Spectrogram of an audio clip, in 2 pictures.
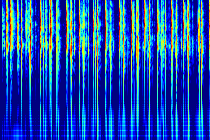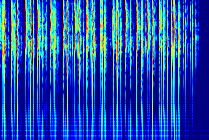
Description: CAN SPRAY PAINT

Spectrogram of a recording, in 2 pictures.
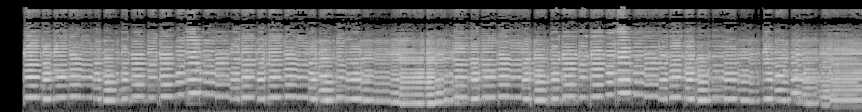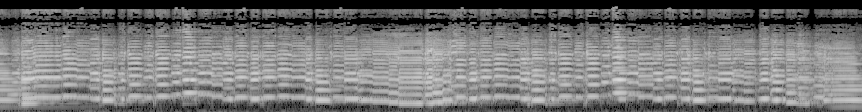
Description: Fiddle Version

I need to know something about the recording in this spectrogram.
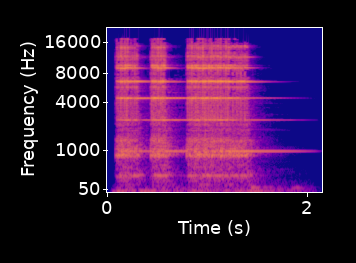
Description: DOOR BELL

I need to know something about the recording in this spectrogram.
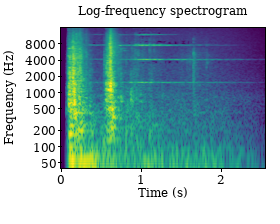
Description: DOOR WOOD

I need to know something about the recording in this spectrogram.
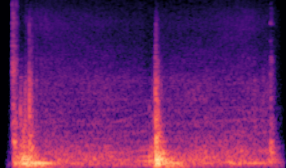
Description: Auto Windshield Wipers Compact Interior Single

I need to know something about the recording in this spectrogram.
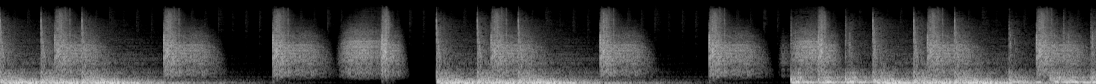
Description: Drums Before the Storm

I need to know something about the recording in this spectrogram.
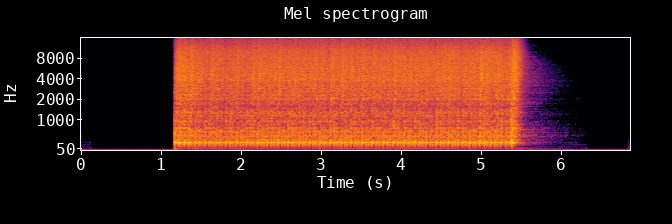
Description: Military Snare Drum Roll

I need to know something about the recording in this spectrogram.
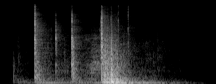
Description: DOOR GLASS

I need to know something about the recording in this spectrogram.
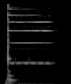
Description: BELL DESK

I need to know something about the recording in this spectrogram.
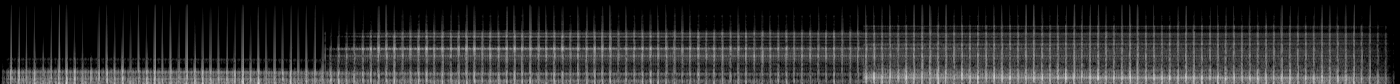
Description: Radio Transmission Hydro Hover Radio Transmission

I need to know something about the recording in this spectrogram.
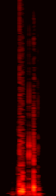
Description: CONTAINER PLASTIC

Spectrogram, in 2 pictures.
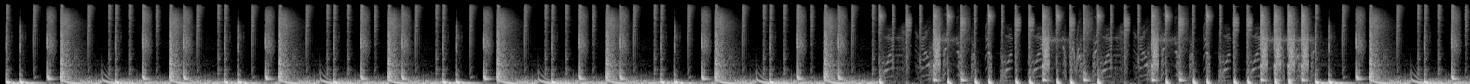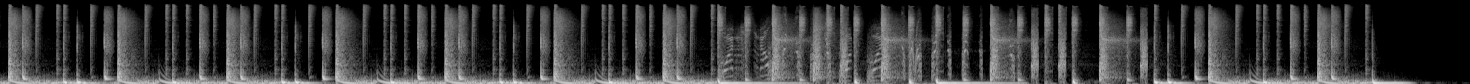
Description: Beat 60

